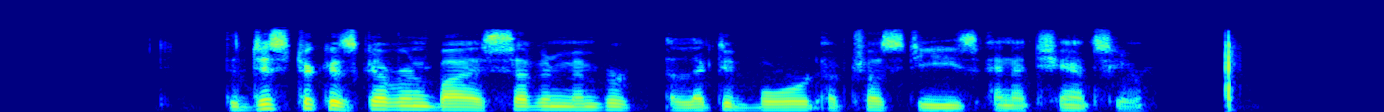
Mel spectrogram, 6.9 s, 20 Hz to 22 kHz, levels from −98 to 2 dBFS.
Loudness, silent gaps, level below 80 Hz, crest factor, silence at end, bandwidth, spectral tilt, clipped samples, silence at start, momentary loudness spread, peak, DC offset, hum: -43 LUFS; 3.24-3.33 s, 5.78-6.12 s; -84 dBFS; 30 dB; 0.75 s; 8 kHz; -3 dB/octave; under 0.1%; 1.15 s; 10 LU; -16 dBFS; under 0.1%; none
